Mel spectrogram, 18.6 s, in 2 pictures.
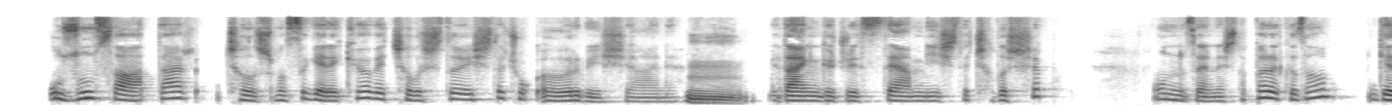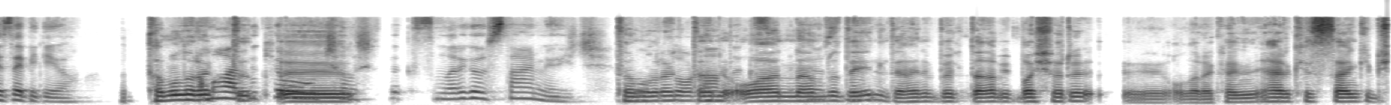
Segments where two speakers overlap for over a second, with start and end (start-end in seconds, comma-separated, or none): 13.4-15.2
